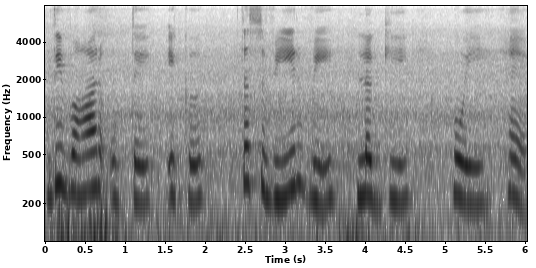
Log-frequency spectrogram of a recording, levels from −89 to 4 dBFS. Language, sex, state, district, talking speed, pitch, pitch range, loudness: Punjabi, female, Punjab, Kapurthala, 80 wpm, 225 Hz, 205-245 Hz, -17 LUFS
